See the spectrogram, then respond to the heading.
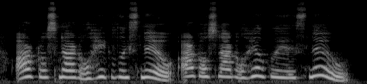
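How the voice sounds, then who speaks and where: A woman's loud, squeaky, put-on character voice, shouting at an extremely high pitch and a moderate pace. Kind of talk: bedtime story. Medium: read story. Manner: loud, yelling.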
